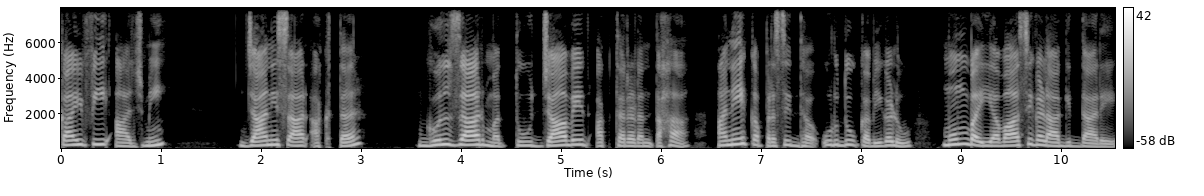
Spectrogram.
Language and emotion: Kannada, neutral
